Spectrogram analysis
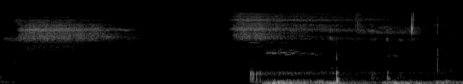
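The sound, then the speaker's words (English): A deep breath, heard as two long, airy, breathy sounds with a short silence between them. The second is rougher, with a low rumble beneath it, and no one speaks. “And take a deep breath.”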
